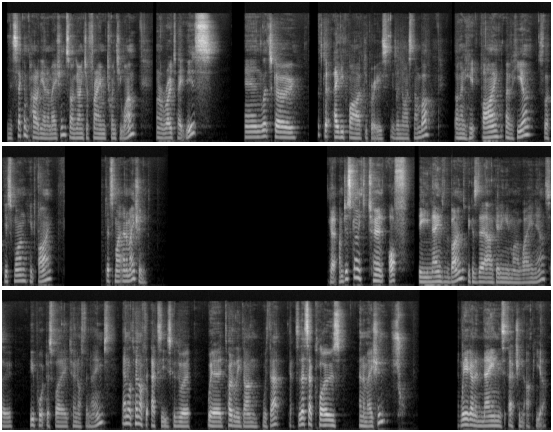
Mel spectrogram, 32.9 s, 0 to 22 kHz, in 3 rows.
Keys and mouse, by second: 0.2 right click, 1.4 click, 3.2 r, 9.6 i, 10.8 right click, 11.7 i, 12.7-14.5 drag, 14.7-15.3 middle drag, 16.6-17.4 drag, 20.8 click, 23.2 click, 23.9 middle click, 25.4 click, 25.8-27.0 middle drag, 27.7-30.8 drag.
